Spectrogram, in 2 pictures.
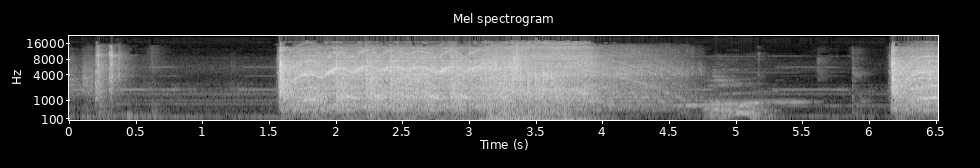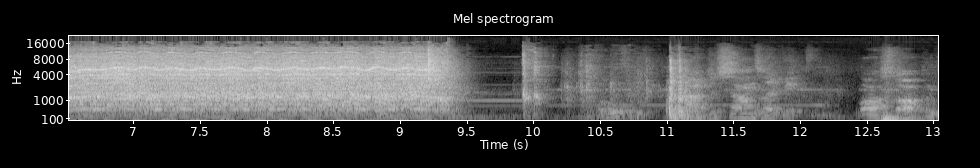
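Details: Mazda Miata cranking after valve seals, timing belt, pulleys, water pump and belts were replaced: two long bursts of quick, even cranking with no catch. Owner suspects one cylinder has no compression; cause not confirmed.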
